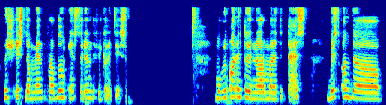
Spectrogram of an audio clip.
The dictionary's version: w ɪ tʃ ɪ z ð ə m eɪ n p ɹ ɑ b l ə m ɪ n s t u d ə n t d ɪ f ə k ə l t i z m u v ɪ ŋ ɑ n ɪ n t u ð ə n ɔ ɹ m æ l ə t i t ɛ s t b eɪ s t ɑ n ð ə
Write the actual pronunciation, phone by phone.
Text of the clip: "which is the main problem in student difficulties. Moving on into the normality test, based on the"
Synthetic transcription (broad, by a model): w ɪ tʃ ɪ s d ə m eɪ n p ɹ ɑ b l ə m ɪ n s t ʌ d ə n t d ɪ f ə k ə l t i s m u v ɪ ŋ ɑ n ɪ n t u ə n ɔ ɹ m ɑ l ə t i t ɛ s t b eɪ s t ɑ n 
